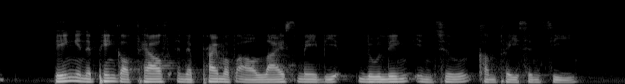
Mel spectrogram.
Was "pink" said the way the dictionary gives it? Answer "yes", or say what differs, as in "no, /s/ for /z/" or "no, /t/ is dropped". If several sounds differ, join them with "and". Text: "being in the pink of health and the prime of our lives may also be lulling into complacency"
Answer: yes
